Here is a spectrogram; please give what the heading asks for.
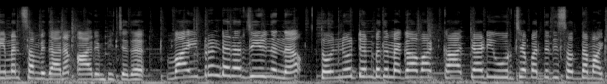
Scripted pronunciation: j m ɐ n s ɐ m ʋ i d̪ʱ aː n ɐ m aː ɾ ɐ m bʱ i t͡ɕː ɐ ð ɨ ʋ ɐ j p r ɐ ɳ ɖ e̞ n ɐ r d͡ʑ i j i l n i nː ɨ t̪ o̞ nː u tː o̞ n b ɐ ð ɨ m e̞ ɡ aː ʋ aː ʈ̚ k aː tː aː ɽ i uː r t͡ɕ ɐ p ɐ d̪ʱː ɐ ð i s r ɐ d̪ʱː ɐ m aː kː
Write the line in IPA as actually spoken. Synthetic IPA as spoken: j m ɐ n s ɐ m ʋ i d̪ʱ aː n ɐ m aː ɾ ɐ m bʱ i t͡ɕː ɐ ð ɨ ʋ ɐ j b r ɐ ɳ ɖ e̞ n ɐ r d͡ʑ i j i l n i nː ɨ t̪ o̞ nː uː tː o̞ n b ɐ ð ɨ m e̞ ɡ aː ʋ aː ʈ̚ k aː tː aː ɽ i uː r t͡ɕ ɐ p ɐ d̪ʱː ɐ ð i s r ɐ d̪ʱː ɐ m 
